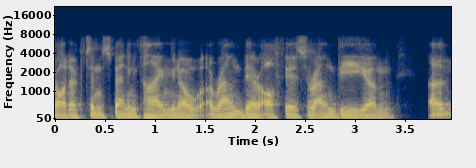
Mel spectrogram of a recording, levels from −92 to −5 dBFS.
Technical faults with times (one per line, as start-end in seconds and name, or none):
none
